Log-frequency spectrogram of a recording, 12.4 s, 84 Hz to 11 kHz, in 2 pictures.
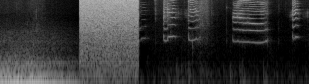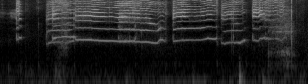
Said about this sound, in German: das, was ein bisschen so klingt, als wäre ein Asthma-Patient in seinen letzten Zügen, sind die beiden Minikatzen, die äh, gerade eben mal so tun, als hätten sie seit 16 Tagen nichts gegessen.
